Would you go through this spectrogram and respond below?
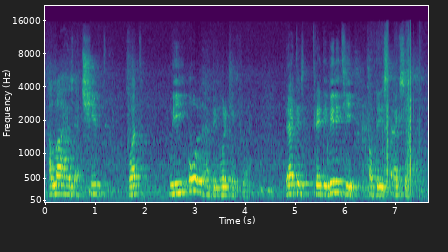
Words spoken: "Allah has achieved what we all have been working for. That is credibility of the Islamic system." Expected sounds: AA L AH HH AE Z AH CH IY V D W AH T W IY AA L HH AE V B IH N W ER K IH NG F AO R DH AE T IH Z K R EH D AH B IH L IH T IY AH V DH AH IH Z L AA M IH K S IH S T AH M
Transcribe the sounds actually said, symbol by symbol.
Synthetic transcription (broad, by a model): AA L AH HH AE Z AH CH IY V D W AH T W IY AA L HH AE V B IH N W ER K IH NG F AO R DH AE T IH Z K R EH D AH B IH L IH T IY AH V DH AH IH S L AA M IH K S IH S T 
